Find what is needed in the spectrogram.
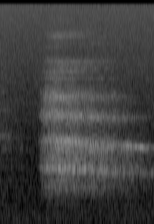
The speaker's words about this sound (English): You just feel the sound H. A-H-A-W. Think that you're exhaling excess heat. So let's try. Take a nice inhale. I like to think of myself as a dragon breathing this fire.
